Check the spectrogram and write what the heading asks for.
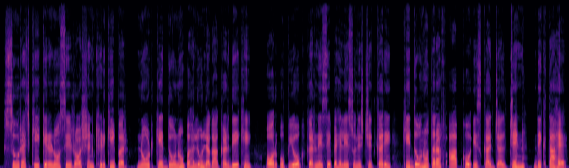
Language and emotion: Hindi, neutral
